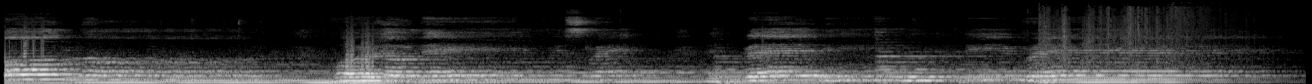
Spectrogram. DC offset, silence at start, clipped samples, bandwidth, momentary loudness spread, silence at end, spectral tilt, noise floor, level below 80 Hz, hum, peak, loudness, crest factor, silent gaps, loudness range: under 0.1%; 0.05 s; under 0.1%; 15 kHz; 13 LU; 0.35 s; -8.5 dB/octave; -41 dBFS; -34 dBFS; none; -2 dBFS; -17 LUFS; 14 dB; none; 4 LU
